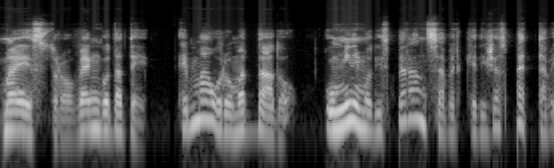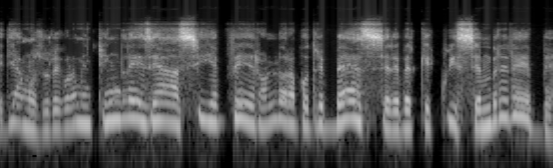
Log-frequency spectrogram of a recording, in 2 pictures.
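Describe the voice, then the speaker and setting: A man's high voice at a moderate pace, lively in intonation, with a dry, close sound and no echo. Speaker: podcast co-host. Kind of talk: casual chat.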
